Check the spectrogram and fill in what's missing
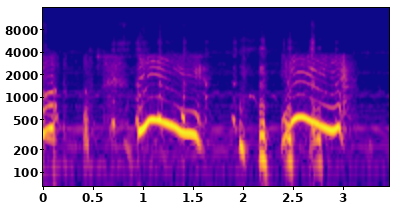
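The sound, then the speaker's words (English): A person imitates an emu's turkey-like call twice, each a loud, drawn-out hooting cry that swoops up then down, with short voiced sounds in between. “Is that the sound of the pimped out turkey? That's the sound the pimped out turkey makes.”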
